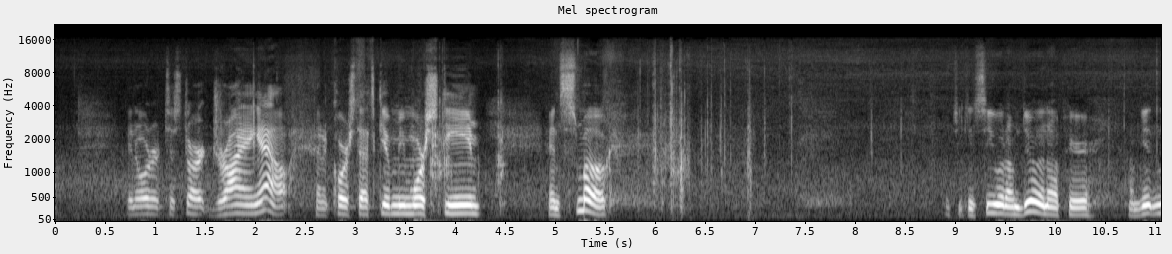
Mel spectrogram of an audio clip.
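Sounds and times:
wood fire crackling: 0:00.0 - 0:11.0
pops and ticks from burning sticks: 0:01.8 - 0:11.0.

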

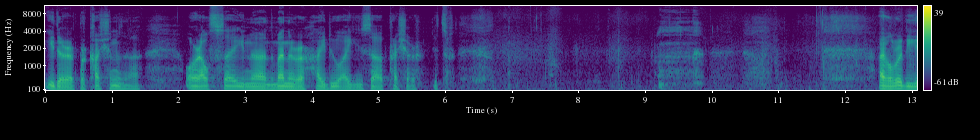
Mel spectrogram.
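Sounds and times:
person breathing: 0:01.5 - 0:02.1, 0:06.2 - 0:07.4, 0:08.4 - 0:12.5
faint rustles: 0:06.4 - 0:12.6.

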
